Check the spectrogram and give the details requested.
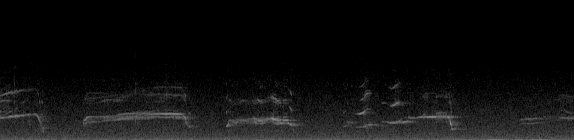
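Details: Bald eagle with a fostered eaglet from Powell River, at a care facility whose non-releasable adult female raises young eagles: long, thin, high whistles held level and dropping sharply at the ends, then quicker broken chirps over steady hiss.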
